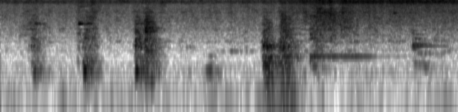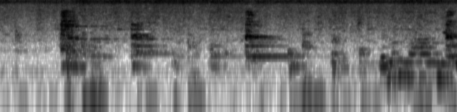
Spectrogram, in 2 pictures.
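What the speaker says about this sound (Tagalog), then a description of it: "Igisa-gisa lang." Onions sautéing in a hot pan at home give a steady sizzle and hiss, with occasional stirring clinks and scrapes of a utensil, while someone talks intermittently over the frying.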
